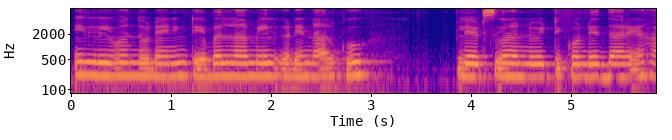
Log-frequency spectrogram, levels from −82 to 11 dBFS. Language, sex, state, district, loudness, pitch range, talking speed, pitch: Kannada, female, Karnataka, Bidar, -17 LUFS, 160-210 Hz, 125 wpm, 205 Hz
